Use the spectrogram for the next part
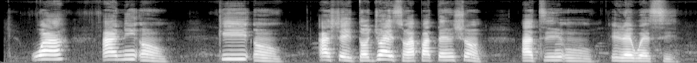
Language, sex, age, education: Yoruba, female, 30-45, tertiary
